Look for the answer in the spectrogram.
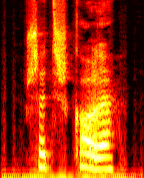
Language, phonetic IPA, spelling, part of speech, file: Polish, [pʃɛṭˈʃkɔlɛ], przedszkole, noun, Pl-przedszkole.ogg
